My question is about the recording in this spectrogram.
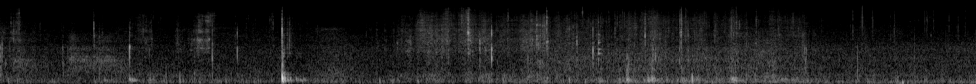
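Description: Wood fire of dry twigs and branches over embers crackling, with scattered sharp snaps and one louder crack about three seconds in.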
